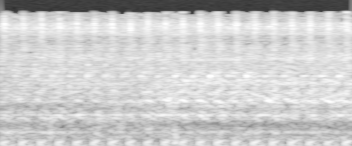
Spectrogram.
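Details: Yamaha FreeGo scooter after ECU replacement (it died after a pothole, with broken wires and lost ECU ground): quick even putter about ten pulses a second, steady with no stumbles; normal idle.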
